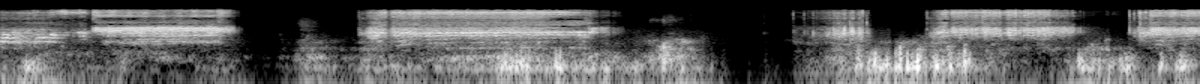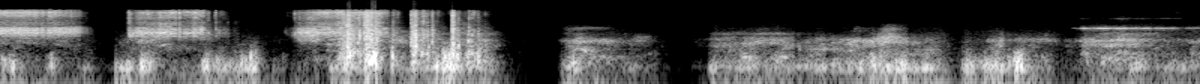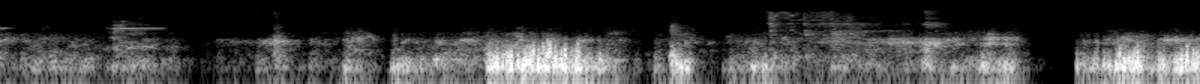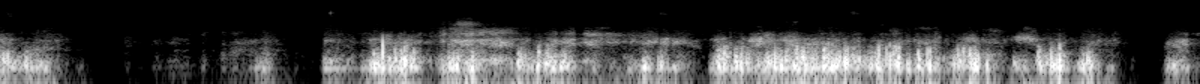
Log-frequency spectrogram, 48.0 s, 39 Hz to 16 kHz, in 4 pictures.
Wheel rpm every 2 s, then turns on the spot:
60, 20, 50, 0, 20, 30, 20, 30, 0, 0, 0, 0, 0, 0, 0, 0, 0, 0, 0, 0, 0, 0, 0, 0.
none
